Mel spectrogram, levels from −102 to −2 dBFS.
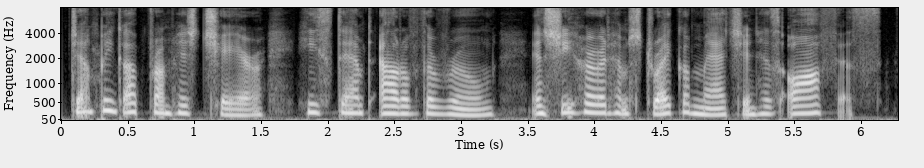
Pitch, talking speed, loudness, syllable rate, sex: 195 Hz, 200 wpm, -18 LUFS, 4.6 syllables/s, female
